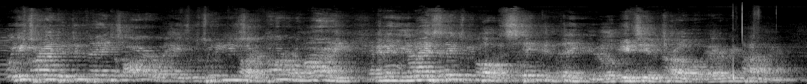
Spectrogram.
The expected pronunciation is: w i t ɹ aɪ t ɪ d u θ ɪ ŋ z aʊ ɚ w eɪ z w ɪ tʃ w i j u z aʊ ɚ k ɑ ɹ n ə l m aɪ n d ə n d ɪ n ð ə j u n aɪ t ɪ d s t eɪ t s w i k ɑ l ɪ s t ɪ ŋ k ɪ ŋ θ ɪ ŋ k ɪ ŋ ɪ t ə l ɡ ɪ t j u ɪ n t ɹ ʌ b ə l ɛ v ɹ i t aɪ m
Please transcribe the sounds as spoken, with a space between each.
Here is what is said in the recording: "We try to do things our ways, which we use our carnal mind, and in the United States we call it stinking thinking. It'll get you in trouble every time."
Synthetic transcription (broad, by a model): w i t ɹ aɪ t ɪ d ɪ θ ɪ ŋ z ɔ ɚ w eɪ z w ɪ tʃ w i j u z aʊ ɚ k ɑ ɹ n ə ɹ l aɪ n ə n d ɪ n ð ə j u n aɪ t ɪ d s t eɪ t s w i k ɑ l ɪ s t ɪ k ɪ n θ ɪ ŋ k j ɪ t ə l ɪ t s ɪ n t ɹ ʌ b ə l ɛ v ɹ i t aɪ m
